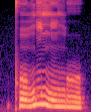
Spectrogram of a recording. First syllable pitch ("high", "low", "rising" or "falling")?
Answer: low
